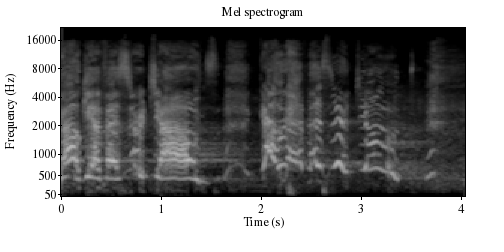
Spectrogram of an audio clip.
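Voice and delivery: acted, very high-pitched, repeated shouted scream. Retelling a classroom fight, calling for help: retelling own scream. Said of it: "and I was screaming".

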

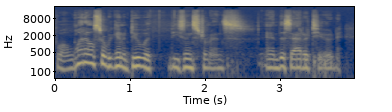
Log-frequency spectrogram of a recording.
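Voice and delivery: ordinary talk

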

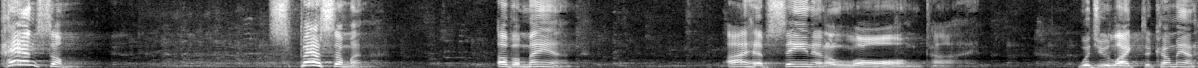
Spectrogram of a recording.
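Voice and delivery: slow, stretched-out, laughing, flirty voice.

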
